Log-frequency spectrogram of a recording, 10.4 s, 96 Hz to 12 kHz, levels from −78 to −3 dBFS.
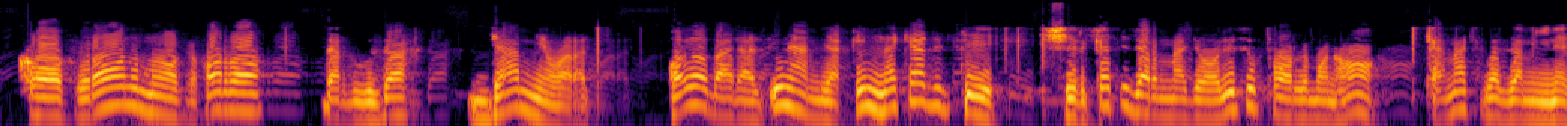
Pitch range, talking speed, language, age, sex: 145-195 Hz, 145 wpm, Persian, 50-69, male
